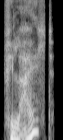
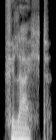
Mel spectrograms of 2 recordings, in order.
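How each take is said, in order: First: VIELLEICHT with a steep questioning rise at the end; questioning echo. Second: Said in the usual way. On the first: A narrator's reading. Luna questions the other Luna's answer, Vielleicht rising doubtfully. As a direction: throw Vielleicht back as a question, rising sharply.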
